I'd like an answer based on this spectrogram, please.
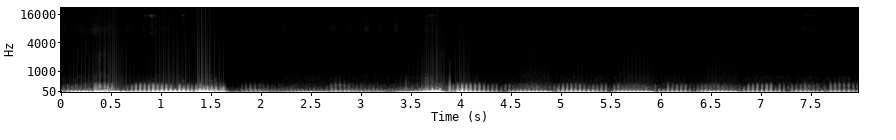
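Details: Contented-sounding rumbling purr from a pet cat being rubbed, either a nine-year-old black tomcat or a two-year-old tortoiseshell Munchkin female. Strong pulsed purr in alternating inhale and exhale phrases about a second long, with faint handling noise.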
